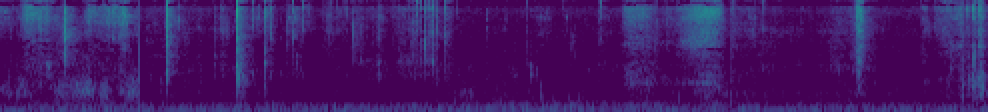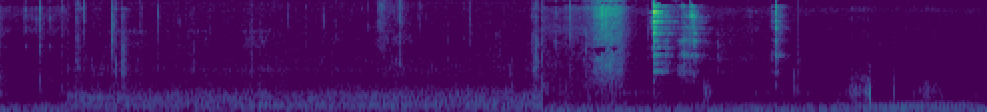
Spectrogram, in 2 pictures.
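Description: Hands and a trowel scraping and pressing wet foundry lining mix in a plastic bucket: scattered small clicks and rustles over a low hum, with one sharp click about twelve seconds in.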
